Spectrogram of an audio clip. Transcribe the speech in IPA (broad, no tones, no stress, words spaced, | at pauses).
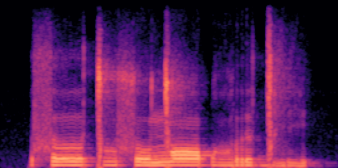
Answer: sɤːǀɔ̤ soŋ͡ǀɔː ɓɔ̤rɯɡ͡ǀi̤ɾi̤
